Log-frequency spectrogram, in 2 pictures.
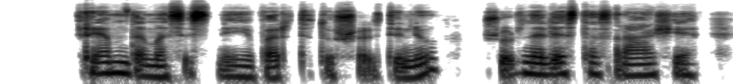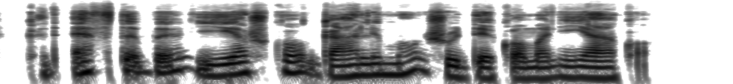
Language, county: Lithuanian, Šiauliai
